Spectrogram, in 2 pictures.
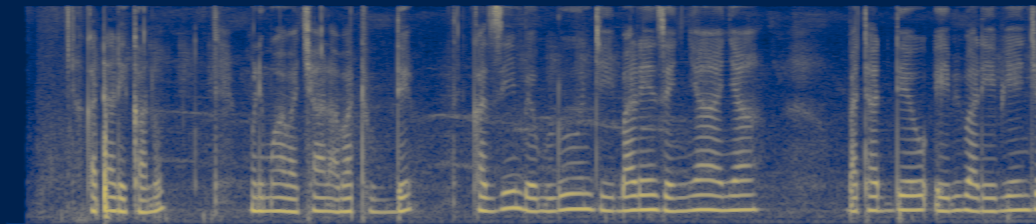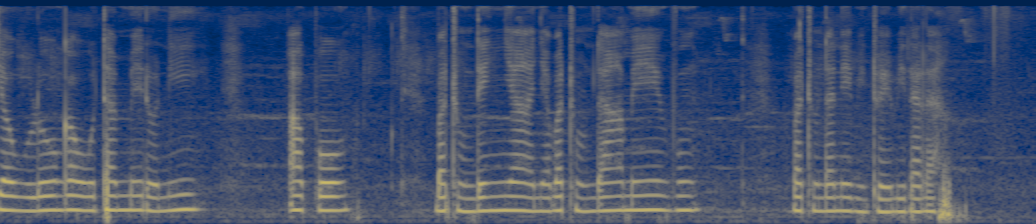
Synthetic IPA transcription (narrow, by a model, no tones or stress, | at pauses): akatalekano̞ | mulimwaːβacaːlaβatʰudːe̞ | kaziːmbe̞βuluːɲɟiβale̞ːnze̞ɲːaːɲa | βatadːe̞woeβiβale̞ːβje̞ːɲɟawulo̞ŋɡawo̞tamːe̞ɾo̞ni | apo̞ | βatuːnde̞ɲːaːɲaβatuːndaːme̞ːɱvu | βatuːndane̞ːβiːntue̞ːβiɾala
